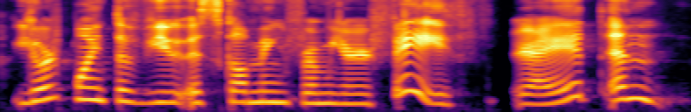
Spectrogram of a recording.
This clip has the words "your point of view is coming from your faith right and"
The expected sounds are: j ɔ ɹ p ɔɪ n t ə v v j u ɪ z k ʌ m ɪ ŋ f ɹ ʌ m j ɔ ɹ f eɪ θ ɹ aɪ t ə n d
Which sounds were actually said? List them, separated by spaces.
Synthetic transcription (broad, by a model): j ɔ ɹ p ɔɪ n t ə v v j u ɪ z k ʌ m ɪ ŋ f ɹ ʌ m j ɔ ɹ f eɪ θ ɹ aɪ t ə n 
